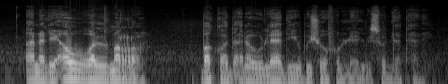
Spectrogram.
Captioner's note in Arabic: يتحدث لغة أجنبية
